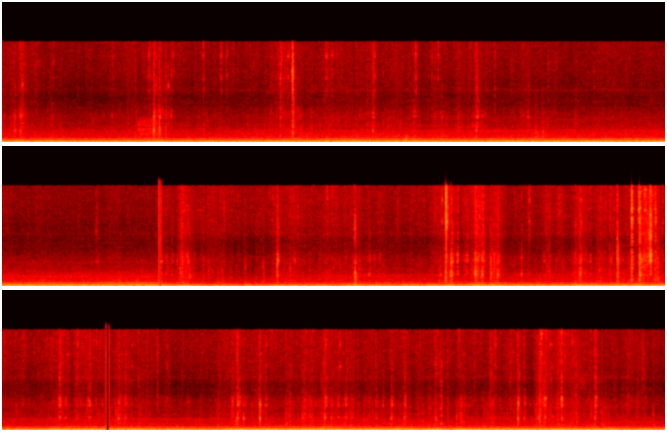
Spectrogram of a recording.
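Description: Steady low rumble of a car driving on an unpaved gravel road, heard from inside the cabin: engine and tyre noise with a faint steady hum, and occasional sharp ticks.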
